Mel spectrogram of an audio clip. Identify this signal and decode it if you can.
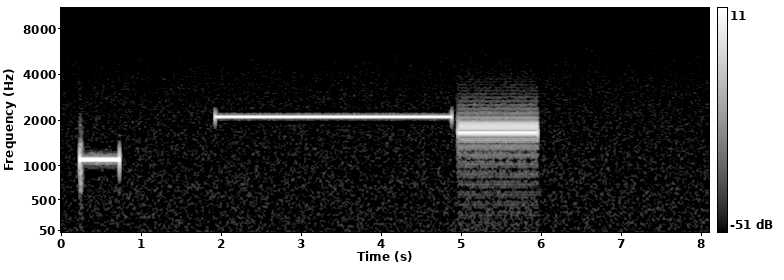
Fax machine handshake, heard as a beep, a long tone and a warble.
